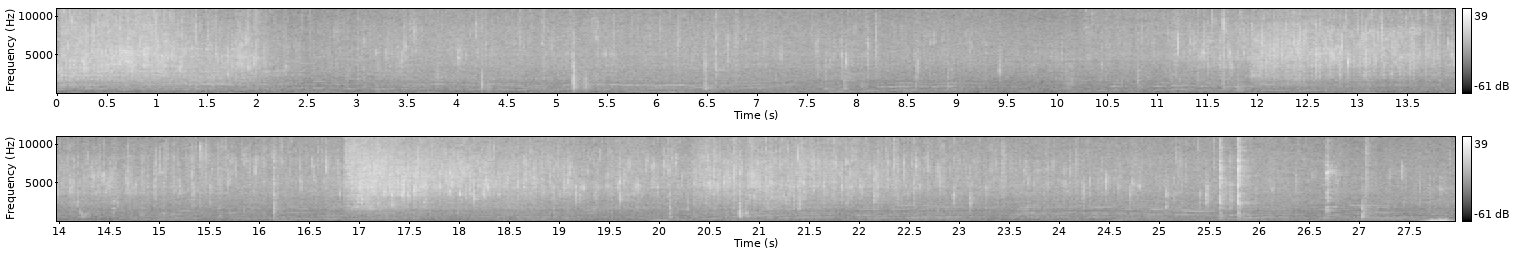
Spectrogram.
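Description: Shami patties of ground meat and chickpea frying in hot oil in a pan, a steady sizzle that surges louder three times. Scattered light clicks of a utensil against the pan, and a thump near the end.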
